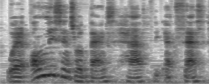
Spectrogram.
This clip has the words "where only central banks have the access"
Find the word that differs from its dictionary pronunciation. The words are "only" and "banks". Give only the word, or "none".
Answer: none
